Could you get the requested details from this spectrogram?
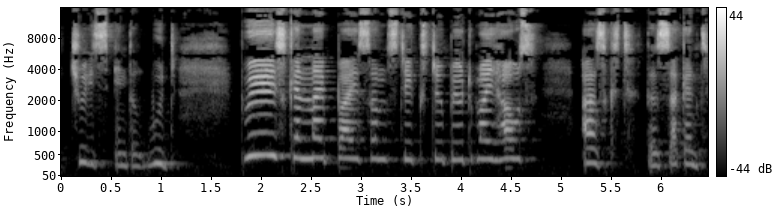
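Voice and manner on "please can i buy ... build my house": higher little pig voice; little pig asking. Acted. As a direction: ask politely as a small pig.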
